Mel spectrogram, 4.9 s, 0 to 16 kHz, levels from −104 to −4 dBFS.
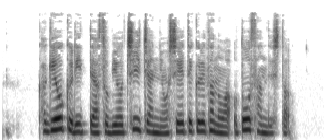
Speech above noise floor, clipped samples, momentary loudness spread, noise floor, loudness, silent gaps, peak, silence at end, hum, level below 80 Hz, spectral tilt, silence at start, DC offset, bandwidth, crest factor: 36 dB; under 0.1%; 11 LU; -59 dBFS; -23 LUFS; none; -6 dBFS; 0.5 s; none; -72 dBFS; -5 dB/octave; 0.6 s; under 0.1%; 11.5 kHz; 18 dB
